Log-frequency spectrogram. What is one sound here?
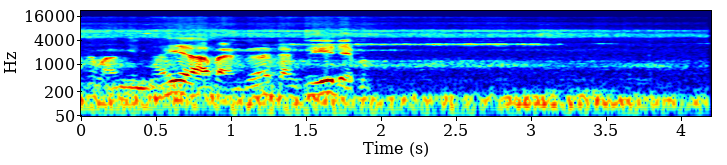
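Motorbike engines hum and pass along a street.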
